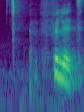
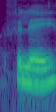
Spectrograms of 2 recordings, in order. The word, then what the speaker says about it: fillet: lines okay so um fill it and it's pronounced fill it it's not a piece of steak it's not fillet so fill it we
